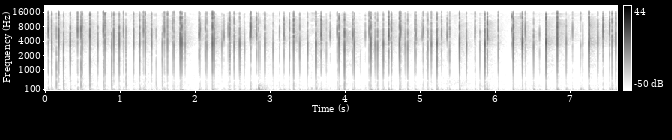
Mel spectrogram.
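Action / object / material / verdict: tap / clear plastic phone case / plastic / none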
